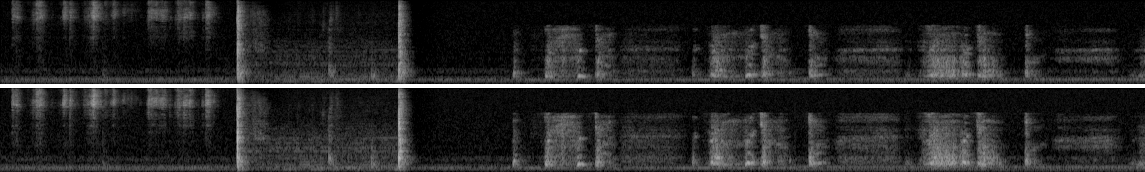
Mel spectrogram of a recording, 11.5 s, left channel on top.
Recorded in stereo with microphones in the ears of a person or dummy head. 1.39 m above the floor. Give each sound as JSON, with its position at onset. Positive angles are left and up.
{"t": 0.1, "sound": "a dropped coin", "side_deg": -25, "distance_m": 1.7}
{"t": 2.4, "sound": "hammering", "side_deg": -25, "distance_m": 0.7}
{"t": 5.1, "sound": "a cough", "side_deg": -60, "distance_m": 1.6}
